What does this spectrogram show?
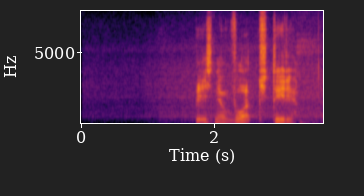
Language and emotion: Russian, neutral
